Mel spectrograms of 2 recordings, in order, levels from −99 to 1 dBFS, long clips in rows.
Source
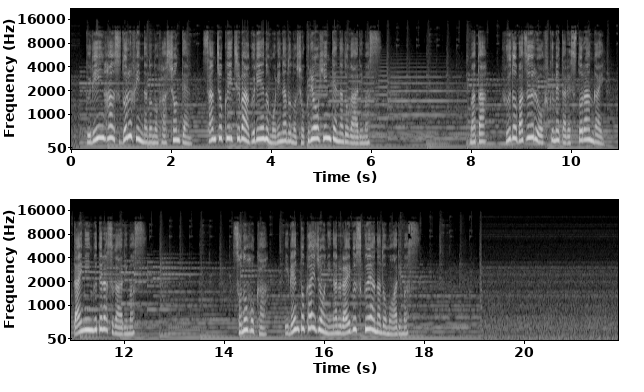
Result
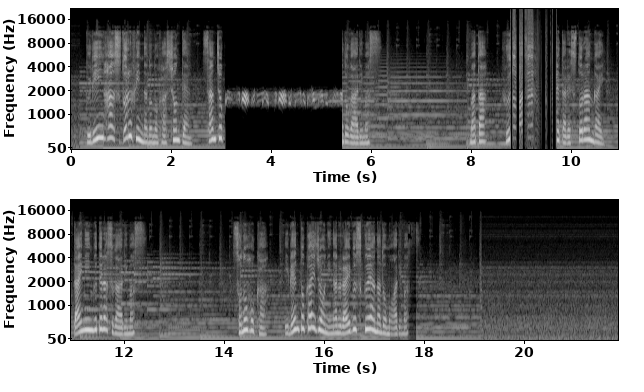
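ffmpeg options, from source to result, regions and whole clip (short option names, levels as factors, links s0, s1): -filter_complex "[0:a]asettb=1/sr,asplit=3[s0][s1][s2];[s0]atrim=end=0.644[s3];[s1]atrim=start=0.64:end=1.16,asetpts=PTS-STARTPTS,afade=t=in:d=0.004:c=qsin,afade=t=out:st=0.516:d=0.004:c=qsin,highpass=f=1400:p=1,acontrast=33,aeval=exprs='val(0)+0.01*(sin(2*PI*50*n/s)+sin(2*PI*2*50*n/s)/2+sin(2*PI*3*50*n/s)/3+sin(2*PI*4*50*n/s)/4+sin(2*PI*5*50*n/s)/5)':c=same[s4];[s2]atrim=start=1.156[s5];[s3][s4]acrossfade=d=0.004:c1=hsin:c2=qsin[s6];[s6][s5]acrossfade=d=0.004:c1=qsin:c2=hsin,asettb=1/sr,asplit=3[s7][s8][s9];[s7]atrim=end=3.084[s10];[s8]atrim=start=3.08:end=5.43,asetpts=PTS-STARTPTS,afade=t=in:d=0.004:c=qsin,afade=t=out:st=2.346:d=0.004:c=qsin,asuperpass=centerf=1600:order=12:qfactor=3.3,aecho=1:1:737:0.708,atrim=end_sample=103635[s11];[s9]atrim=start=5.426[s12];[s10][s11]acrossfade=d=0.004:c1=hsin:c2=qsin[s13];[s13][s12]acrossfade=d=0.004:c1=qsin:c2=hsin,asettb=1/sr,asplit=3[s14][s15][s16];[s14]atrim=end=8.784[s17];[s15]atrim=start=8.78:end=9.72,asetpts=PTS-STARTPTS,afade=t=in:d=0.004:c=qsin,afade=t=out:st=0.936:d=0.004:c=qsin,highpass=f=1000:w=0.5412,highpass=f=1000:w=1.3066,acrusher=bits=4:mix=0:aa=0.5[s18];[s16]atrim=start=9.716[s19];[s17][s18]acrossfade=d=0.004:c1=hsin:c2=qsin[s20];[s20][s19]acrossfade=d=0.004:c1=qsin:c2=hsin,asettb=1/sr,asplit=3[s21][s22][s23];[s21]atrim=end=17.324[s24];[s22]atrim=start=17.32:end=17.85,asetpts=PTS-STARTPTS,afade=t=in:d=0.004:c=qsin,afade=t=out:st=0.526:d=0.004:c=qsin,agate=range=0.0224:threshold=0.0398:ratio=3:release=100:detection=peak,highpass=f=190:p=1[s25];[s23]atrim=start=17.846[s26];[s24][s25]acrossfade=d=0.004:c1=hsin:c2=qsin[s27];[s27][s26]acrossfade=d=0.004:c1=qsin:c2=hsin"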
